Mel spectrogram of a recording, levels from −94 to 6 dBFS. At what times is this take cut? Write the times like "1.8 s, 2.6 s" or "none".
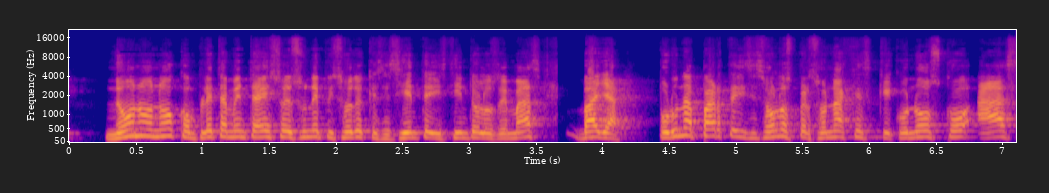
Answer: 3.7 s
